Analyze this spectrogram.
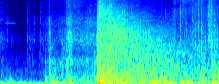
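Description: A rifle fires a single loud, echoing shot.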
